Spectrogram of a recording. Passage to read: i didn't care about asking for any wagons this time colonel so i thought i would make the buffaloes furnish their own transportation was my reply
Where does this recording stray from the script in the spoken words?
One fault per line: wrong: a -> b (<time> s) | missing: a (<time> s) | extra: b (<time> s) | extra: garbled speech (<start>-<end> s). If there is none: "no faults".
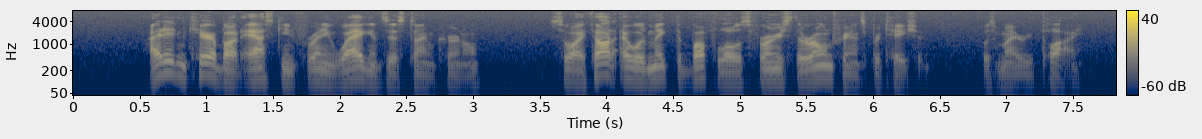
no faults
